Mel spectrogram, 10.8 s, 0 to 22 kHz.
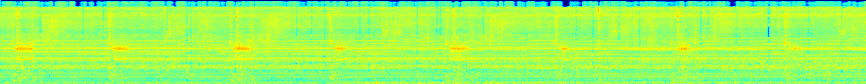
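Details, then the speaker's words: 1936 Chevy Coupe vintage vacuum wiper motor after a modification for more suction: constant pump hum with a light tick about every 1.5 seconds as the wiper sweeps; it works. "i mean come on vintage technology and it still works kind of with a bit more suck right"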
